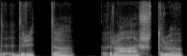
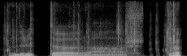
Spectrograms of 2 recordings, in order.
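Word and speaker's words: Dhritarashtra: All right, so we have the intro here, and dhritarastrah is the first word.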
